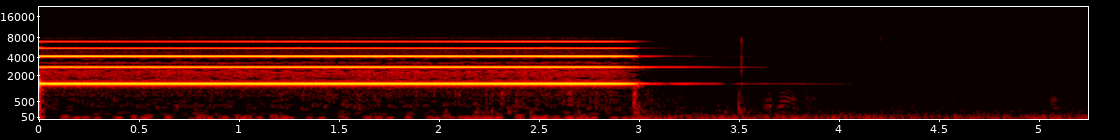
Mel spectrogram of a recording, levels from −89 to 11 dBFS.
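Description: Music runs through MP3 compression for its whole length, likely from a very low bitrate near 32 kbps: treble stops dead above 8.3 kHz, and starved spectral lines flicker between frames into a watery swirl, which separates it from a clean low-pass filter's steady dullness.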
